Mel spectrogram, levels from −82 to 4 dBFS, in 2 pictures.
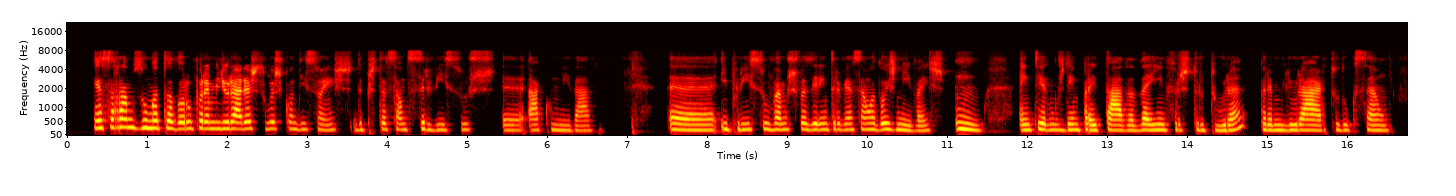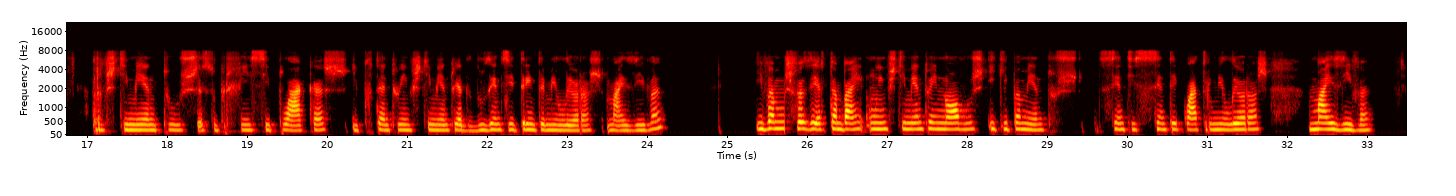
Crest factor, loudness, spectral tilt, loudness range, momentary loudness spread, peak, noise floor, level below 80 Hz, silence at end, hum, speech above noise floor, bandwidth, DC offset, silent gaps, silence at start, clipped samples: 18 dB; -25 LUFS; -5.5 dB/octave; 6 LU; 12 LU; -6 dBFS; -79 dBFS; -64 dBFS; 0.45 s; none; 54 dB; 8.4 kHz; under 0.1%; none; 0.35 s; under 0.1%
